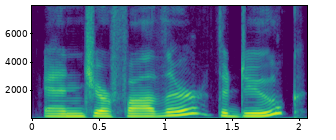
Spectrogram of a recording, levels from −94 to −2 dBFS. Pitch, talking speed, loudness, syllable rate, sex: 220 Hz, 115 wpm, -14 LUFS, 3.4 syllables/s, female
